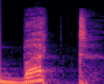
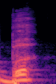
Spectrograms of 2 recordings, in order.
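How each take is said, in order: First: The final T sound is clearly pronounced. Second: The final T sound is dropped. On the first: "ele não fala but" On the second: "Ele só fala but"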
